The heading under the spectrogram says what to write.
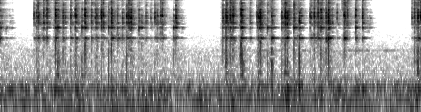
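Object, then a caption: Glass bottle with paper label. Long nails rapidly tap and scratch the body and paper label of a dark glass Basso olive oil bottle lying on its side. Bursts of quick, bright, clicky taps with a scratchy hiss come in three runs separated by short pauses. Each tap dies away almost at once.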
